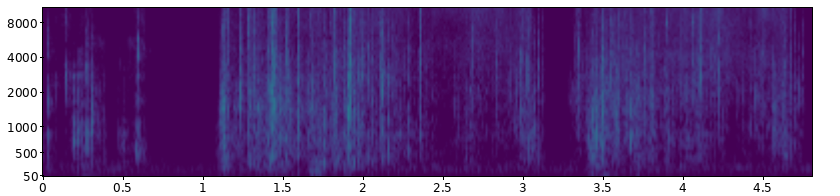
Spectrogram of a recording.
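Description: A stack of thin newsprint newspaper pages is crumpled and pressed flat by hand. A few short crinkles open the clip, then after a brief pause a dense run of bright, crackling crumpling follows, briefly stops, and resumes.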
